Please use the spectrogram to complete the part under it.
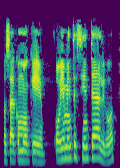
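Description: A man's voice: fairly high pitch, a little slow. A young man with a Chilean accent, chatting casually in a hesitant, reflective way. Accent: Chilean Spanish. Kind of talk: casual chat. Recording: dull lo-fi audio.

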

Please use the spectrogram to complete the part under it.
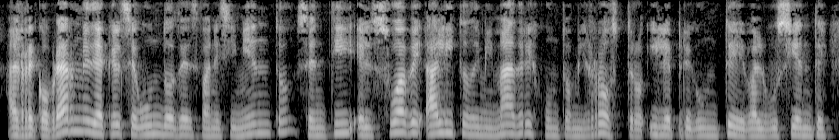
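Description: Lady reading an old story out loud, low voice, calm and expressive. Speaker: reader. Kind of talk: audiobook reading of a classic tale.

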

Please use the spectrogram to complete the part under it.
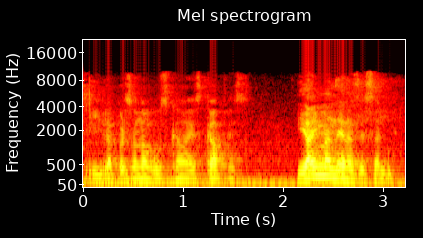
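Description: A man's voice: mid-range voice, animated, a little fast, creaky, a little mellow, slight background noise. A man giving a religious talk to an audience, telling stories and asking them questions. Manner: storytelling, asks the audience questions. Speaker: rabbi lecturer. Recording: echoey room with faint ambience.

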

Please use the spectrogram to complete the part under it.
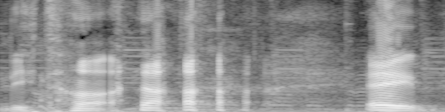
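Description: A man's voice: a little high, very slow, bright, forceful tone, soft background music. A young man with an Argentine accent, hosting a radio show and chatting casually, joking and laughing often. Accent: Argentine Spanish. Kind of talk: casual chat.

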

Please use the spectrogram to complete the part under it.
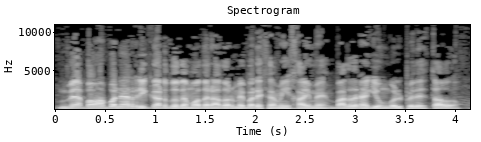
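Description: A man's voice: medium pitch, fast talker, a bit bright. A man hosting a casual podcast chat, reading listener comments aloud, laughing often and swearing casually.

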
